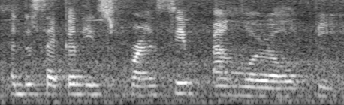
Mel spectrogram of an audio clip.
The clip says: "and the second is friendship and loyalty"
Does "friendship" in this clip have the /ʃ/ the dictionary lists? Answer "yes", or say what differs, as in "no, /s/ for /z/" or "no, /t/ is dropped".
no, /s/ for /ʃ/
